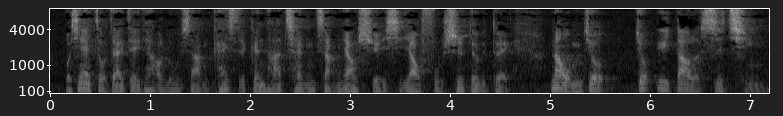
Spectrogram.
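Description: Male preacher, very animated sermon delivery that drops in Hokkien, dull lo-fi sound. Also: lowish voice, slight background noise. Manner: animated, acts out quoted voices, mixes in Hokkien words. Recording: dull lo-fi recording.

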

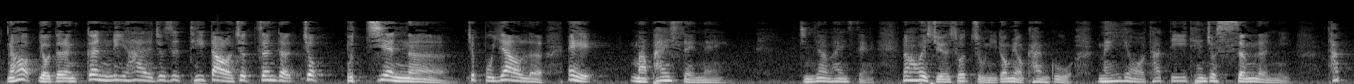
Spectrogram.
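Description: A man preaching a sermon, animated and acting out quoted voices, with Hokkien words mixed in. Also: medium pitch. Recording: dull lo-fi recording.

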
